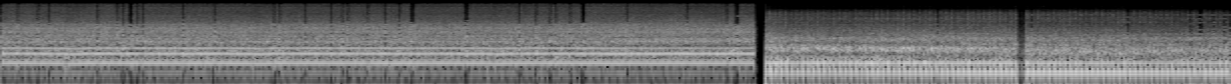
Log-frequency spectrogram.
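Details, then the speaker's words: Free yard-sale Craftsman mower, about ten minutes after the crankcase oil was found just above the high mark: single-cylinder engine holds a steady, even drone with a brief dropout. It is burning off oil on the contaminated muffler. Normal running. "that's about ten minutes later and it seems like it's pretty much good except for what like I said the muffler was gonna be contaminated with Nick"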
